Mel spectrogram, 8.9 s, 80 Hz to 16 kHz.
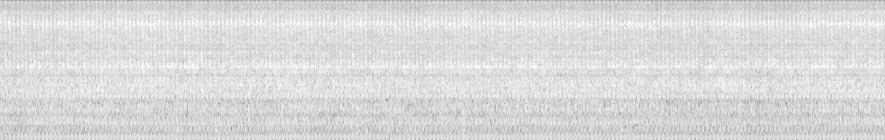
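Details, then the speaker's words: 15 hp Kohler Command engine on a Scotts lawn tractor, started on a cold morning, now idling with a steady, even thump around four beats a second, no misses or knocks; runs pretty good after clearing out. "like kitten it runs pretty good it just needed to clear out a little bit"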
